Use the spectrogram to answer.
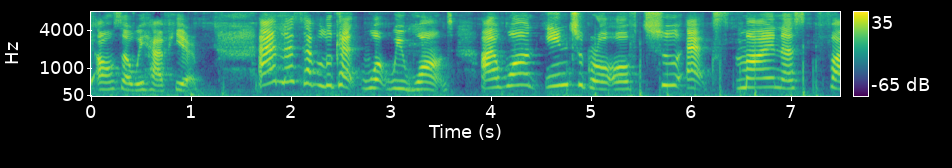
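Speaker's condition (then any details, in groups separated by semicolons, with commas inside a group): No condition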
